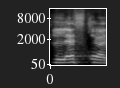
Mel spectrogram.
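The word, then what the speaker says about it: Leicester: I don't know why I don't understand why you guys pronounce Lester that way like it's it's written as leer but it's pronounced as Lester like you guys are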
